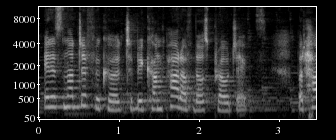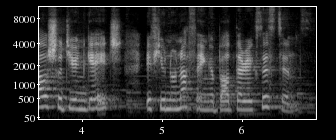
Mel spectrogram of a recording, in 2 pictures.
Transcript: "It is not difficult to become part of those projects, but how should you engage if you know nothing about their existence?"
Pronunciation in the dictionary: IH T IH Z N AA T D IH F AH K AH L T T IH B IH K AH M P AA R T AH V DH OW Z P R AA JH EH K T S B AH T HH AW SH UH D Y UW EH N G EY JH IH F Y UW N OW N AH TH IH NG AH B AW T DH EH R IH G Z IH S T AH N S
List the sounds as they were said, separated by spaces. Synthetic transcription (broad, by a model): IH T IH Z N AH T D IH F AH K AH L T T IH B IH K AH M P AA R T AH V DH OW Z P R AA JH EH K T S B AH T HH AW SH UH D Y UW EH N G EY JH IH F Y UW N OW N AH TH IH NG AH B AW T DH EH R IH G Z IH S T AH N S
